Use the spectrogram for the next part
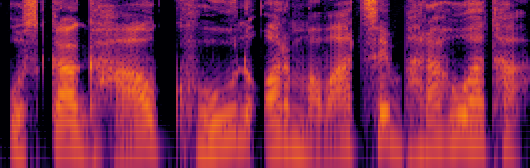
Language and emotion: Hindi, disgusted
